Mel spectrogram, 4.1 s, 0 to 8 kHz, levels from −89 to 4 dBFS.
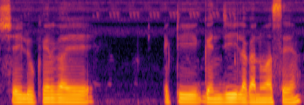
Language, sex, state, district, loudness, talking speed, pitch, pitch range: Bengali, male, Assam, Hailakandi, -14 LUFS, 105 wpm, 105 Hz, 100-105 Hz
